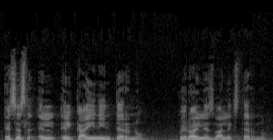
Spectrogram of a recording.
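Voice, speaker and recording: A man preaching a sermon as pastor, animated, acting out his congregants' voices. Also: normal speed, slight background noise. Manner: animated, acts out congregants' voices with rising pitch. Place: church sanctuary. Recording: reverberant church hall, faint ambience.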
